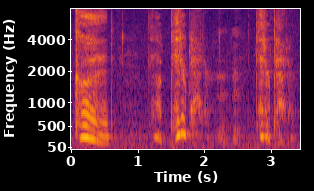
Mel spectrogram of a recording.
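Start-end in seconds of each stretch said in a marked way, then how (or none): 1.1-3.3 soft, higher whispered pitter patter; whispered rain sound. Shown as a demonstration. Teacher joins kids making rain, whispering. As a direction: patter it softly along with the kids. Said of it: "You try and make a rain sound".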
